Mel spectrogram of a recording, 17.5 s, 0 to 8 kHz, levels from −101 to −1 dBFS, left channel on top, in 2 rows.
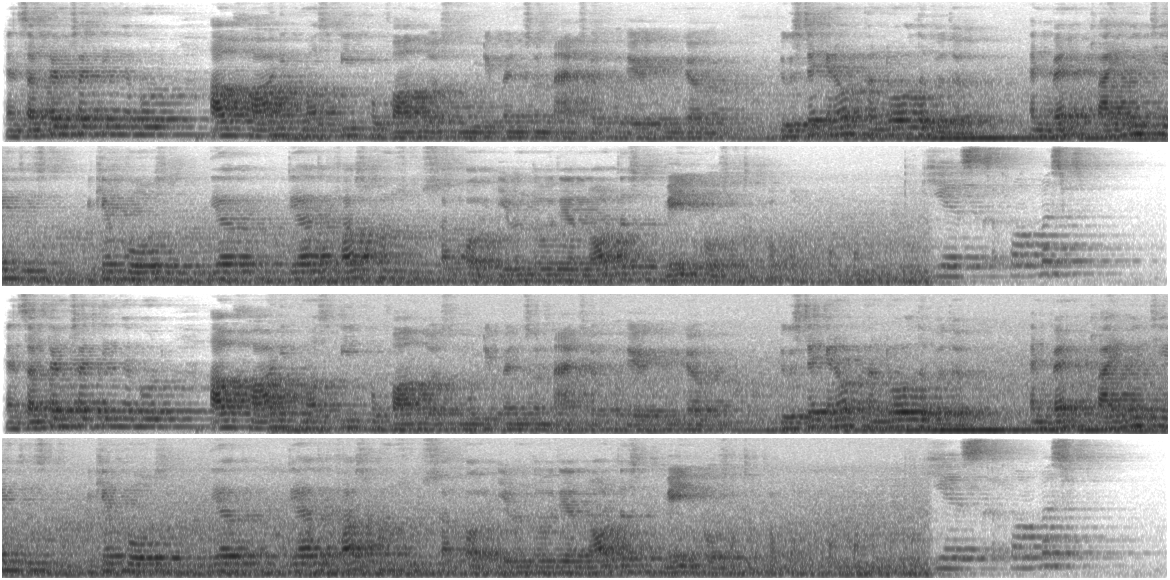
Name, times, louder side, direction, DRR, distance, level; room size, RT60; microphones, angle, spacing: voice 1, 0.0-5.4 5.8-7.3 7.7-9.1 9.3-10.0 10.3-10.6 10.9-14.7, right 1 dB, 5° right, -1 dB, 7.6 m, -26 dB
sound 1, 2.0-15.7, right 3 dB, 85° right, 1.2 m, -32 dB
voice 2, 15.6-16.8, equal, 15° left, 0 dB, 7.3 m, -37 dB
26.5 x 23.5 x 5.5 m, 1.4 s
head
